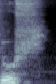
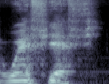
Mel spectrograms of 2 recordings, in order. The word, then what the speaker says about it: UFF: Universidade Federal Fluminense né UFF né então nós pronunciamos uf né E então dessa forma que falamos né uf Tá mas para muitas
